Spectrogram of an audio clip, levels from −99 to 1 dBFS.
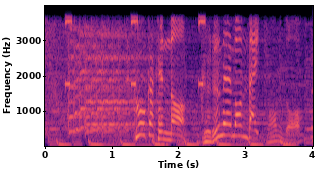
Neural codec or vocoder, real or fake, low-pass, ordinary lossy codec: none; real; 3.6 kHz; none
